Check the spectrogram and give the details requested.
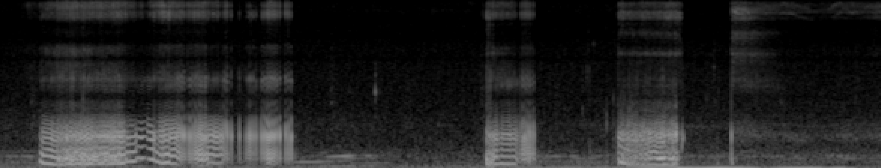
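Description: Loud, rattling, snorting breath sounds in irregular bursts separated by quiet gaps, from a sleeping dog; snoring.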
